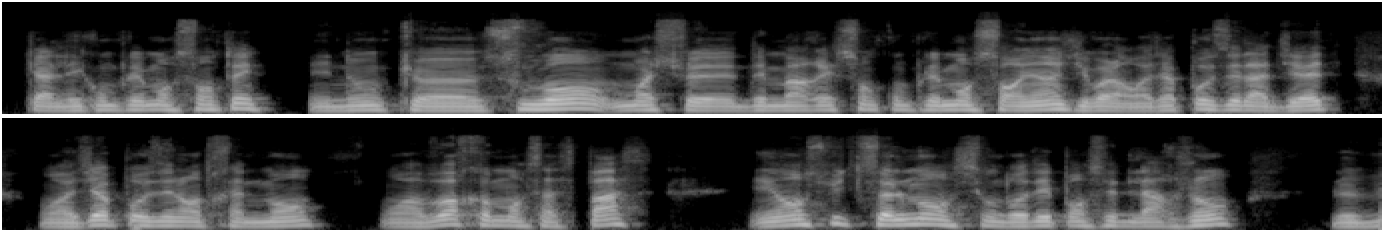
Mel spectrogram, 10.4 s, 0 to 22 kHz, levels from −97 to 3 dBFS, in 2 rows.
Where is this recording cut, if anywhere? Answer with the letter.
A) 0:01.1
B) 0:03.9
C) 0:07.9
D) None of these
A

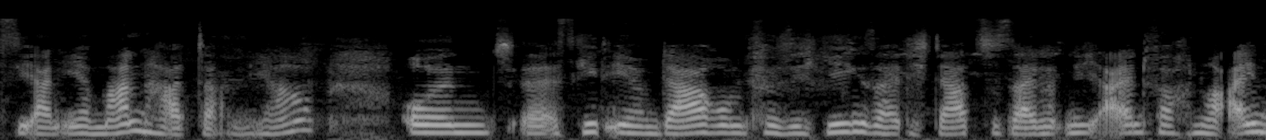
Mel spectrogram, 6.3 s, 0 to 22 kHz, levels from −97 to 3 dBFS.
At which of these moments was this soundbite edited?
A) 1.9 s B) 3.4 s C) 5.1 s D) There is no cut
A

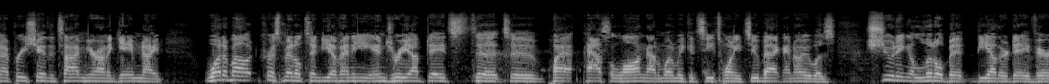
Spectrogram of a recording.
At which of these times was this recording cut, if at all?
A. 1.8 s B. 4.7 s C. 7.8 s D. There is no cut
D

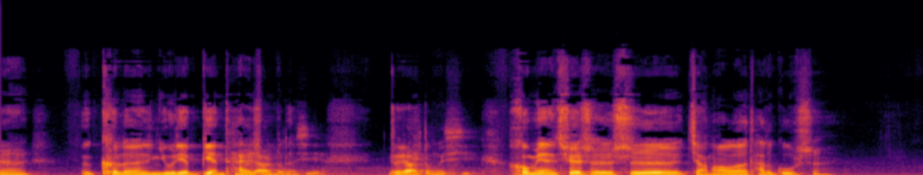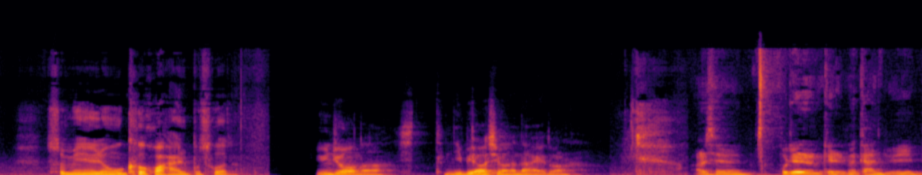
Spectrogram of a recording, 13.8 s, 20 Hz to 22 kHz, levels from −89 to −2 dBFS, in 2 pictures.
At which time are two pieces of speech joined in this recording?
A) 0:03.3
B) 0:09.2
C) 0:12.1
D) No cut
C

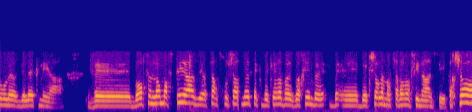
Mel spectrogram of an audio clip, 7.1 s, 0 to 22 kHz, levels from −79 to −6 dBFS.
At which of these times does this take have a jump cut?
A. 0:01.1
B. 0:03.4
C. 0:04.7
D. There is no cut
D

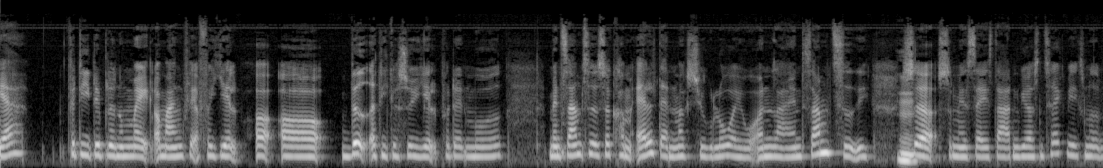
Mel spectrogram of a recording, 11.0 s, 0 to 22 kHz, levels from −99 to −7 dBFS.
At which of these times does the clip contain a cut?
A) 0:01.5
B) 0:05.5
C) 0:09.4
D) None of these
C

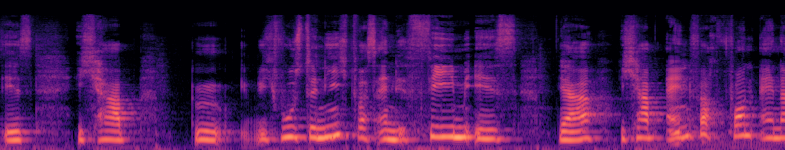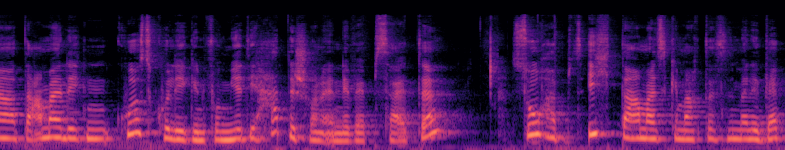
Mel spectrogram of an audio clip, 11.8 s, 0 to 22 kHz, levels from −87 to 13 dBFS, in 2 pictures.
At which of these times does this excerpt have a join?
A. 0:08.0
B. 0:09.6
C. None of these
B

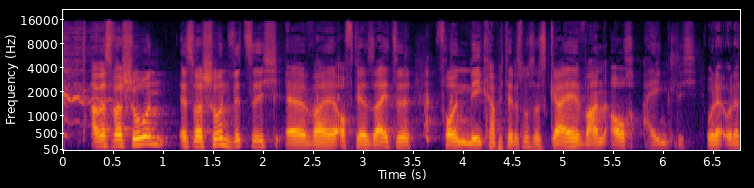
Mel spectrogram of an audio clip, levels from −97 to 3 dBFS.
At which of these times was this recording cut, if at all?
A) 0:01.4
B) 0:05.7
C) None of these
C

